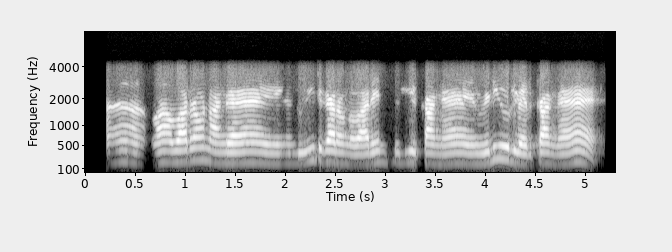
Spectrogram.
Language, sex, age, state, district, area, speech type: Tamil, female, 60+, Tamil Nadu, Thanjavur, urban, conversation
